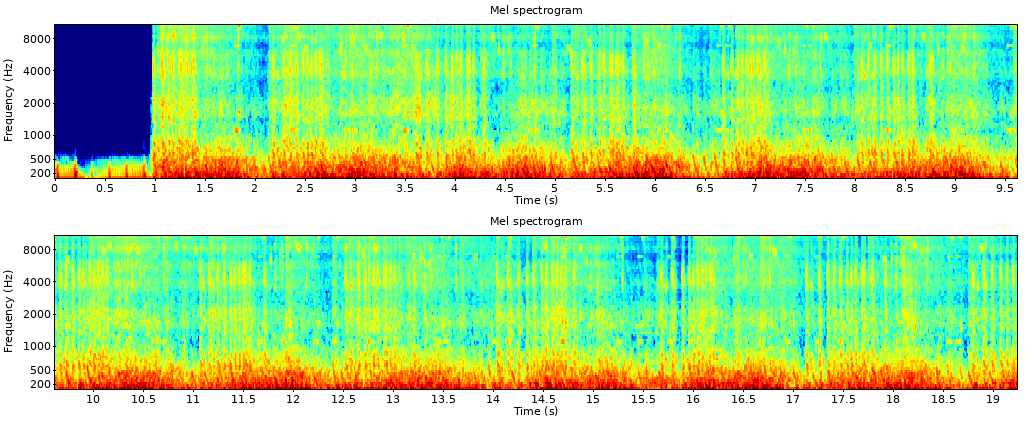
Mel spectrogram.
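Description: Video game explosions boom over and over.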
